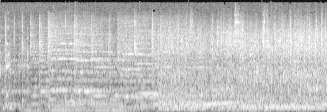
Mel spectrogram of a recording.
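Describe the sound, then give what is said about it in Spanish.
A loud race car engine roars steadily as a new driver takes the car out for some laps, its pitch shifting as it drives, then the sound turns into a rougher, noisier rush with a brief rising whine as the car speeds past. “tiene un nuevo piloto y necesita el coche para dar unas vueltas.”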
